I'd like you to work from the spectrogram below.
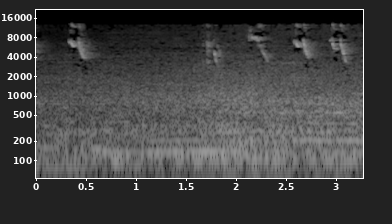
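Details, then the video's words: Canario criollo, or saffron finch, delivering a few separate high, sharp chirps that slide downward, spaced unevenly over a few seconds, with faint low background rumble. "Canario criollo bastó"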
